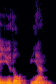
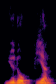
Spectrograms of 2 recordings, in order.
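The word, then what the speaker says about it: European: यदि इन सारे वर्णों से शुरू होता है इसका उच्चारण तो एन का प्रयोग करते हैं। लेकिन यहां बताइए यूरोपियन। इस प्रकार से पढ़ा जाता है ये यूरोपियन।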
